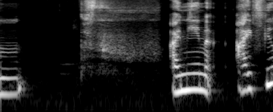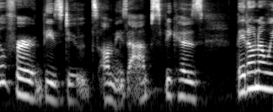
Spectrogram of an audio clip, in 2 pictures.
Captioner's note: exhales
